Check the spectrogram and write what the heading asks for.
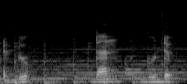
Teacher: K aksen merupakan bunyi hambat velar tak bersuara dan lepas jika terdapat di akhir kata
